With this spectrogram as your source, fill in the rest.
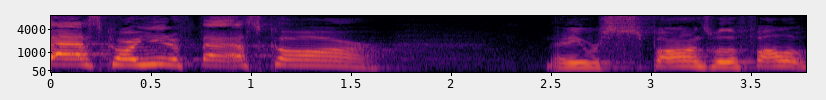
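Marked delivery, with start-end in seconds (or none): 0.0-1.7 put-on high-pitched, excited shrieking like eager children. Retelling a commercial where kids answer a question: imitating kids screaming. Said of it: "They just start screaming".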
